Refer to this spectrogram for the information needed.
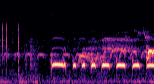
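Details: Zebra dove (perkutut) song meant to attract birds: a few faint, sharp high calls at first, then a steady string of about eight soft, low coos with a rolling note at the close.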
